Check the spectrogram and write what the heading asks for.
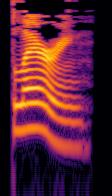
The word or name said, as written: blaring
